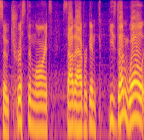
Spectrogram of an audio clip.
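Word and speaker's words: Thriston Lawrence: And then, uh, Tristan Lawrence, 90 to1, a South African. He has an H. It's spelled Thristan.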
